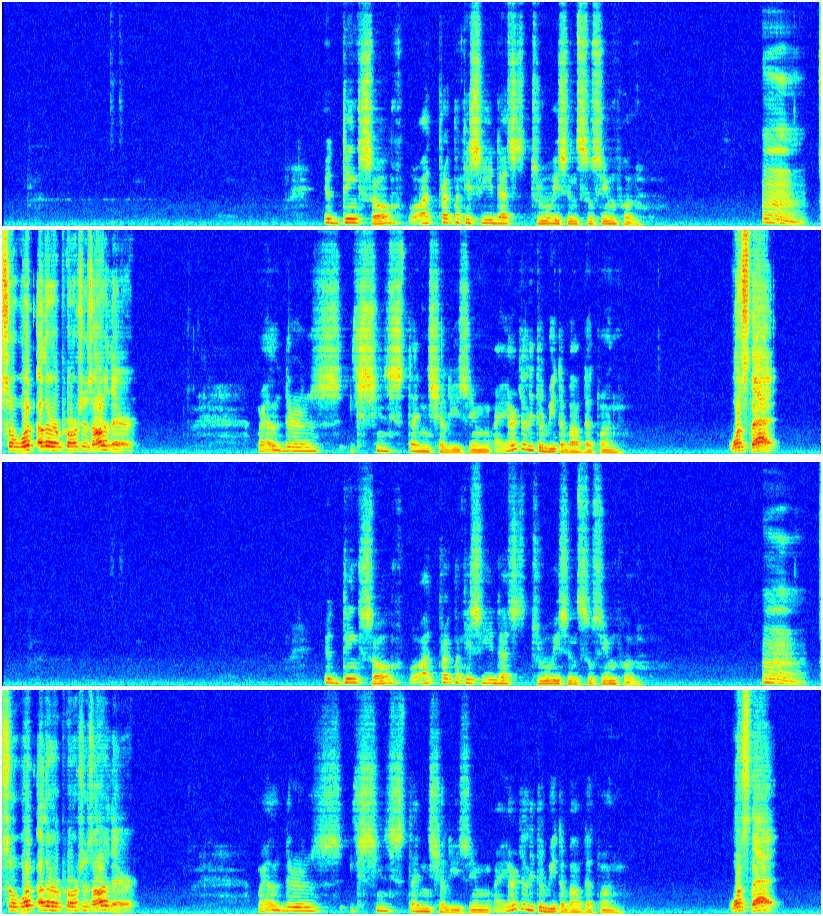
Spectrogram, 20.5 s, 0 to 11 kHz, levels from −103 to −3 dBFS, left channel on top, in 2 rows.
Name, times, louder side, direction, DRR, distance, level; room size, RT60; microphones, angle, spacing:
voice 1, 3.6-8.0 12.8-13.1 13.4-18.0, left 1 dB, 60° left, 1.0 m, -28 dB
voice 2, 9.5-11.9 19.3-19.9, left 3 dB, 40° left, 0.7 m, -20 dB
3.3 x 2.1 x 3.1 m
head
